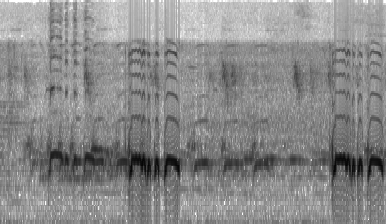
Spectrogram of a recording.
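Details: Big-voiced local zebra dove in steady song, used to trigger singing in other zebra doves. Quiet cooing leads into two loud phrases of clipped, rolling coos about two seconds apart.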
